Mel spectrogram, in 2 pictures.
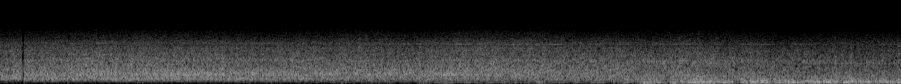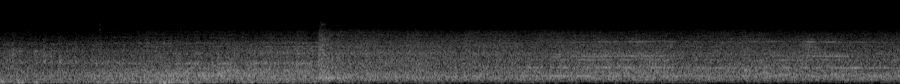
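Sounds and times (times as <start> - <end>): freight cars rolling on rails: 1.3 - 18.0.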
